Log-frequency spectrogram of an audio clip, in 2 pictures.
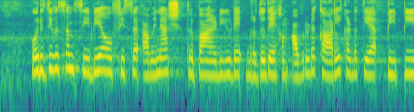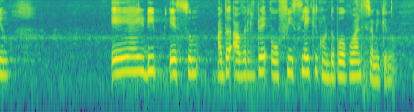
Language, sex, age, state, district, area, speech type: Malayalam, female, 30-45, Kerala, Pathanamthitta, rural, read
